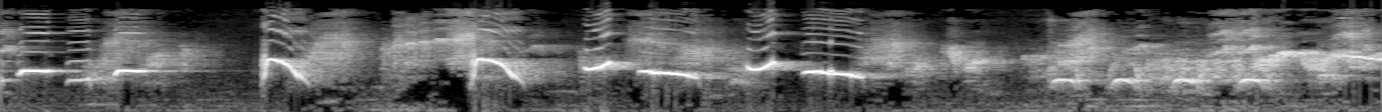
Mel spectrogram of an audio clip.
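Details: Male laughingthrush with sharp falling whistles and quick chattering phrases, loud and varied, ending in a dense burst of overlapping notes.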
